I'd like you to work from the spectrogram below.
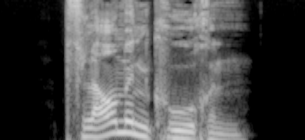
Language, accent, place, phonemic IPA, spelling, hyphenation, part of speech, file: German, Germany, Berlin, /ˈp͡flaʊ̯mənˌkuːχn̩/, Pflaumenkuchen, Pflau‧men‧ku‧chen, noun, De-Pflaumenkuchen.ogg
- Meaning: plum pie, plum cake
